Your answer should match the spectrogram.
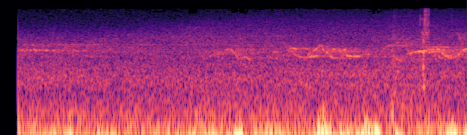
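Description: Outdoor ambience: an uneven low rumble on the microphone with faint bird chirps above it.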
